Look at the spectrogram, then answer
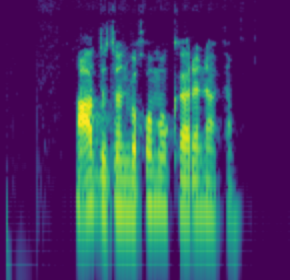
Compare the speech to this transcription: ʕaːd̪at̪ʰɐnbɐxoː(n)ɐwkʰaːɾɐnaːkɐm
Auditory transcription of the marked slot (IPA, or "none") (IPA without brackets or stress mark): m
